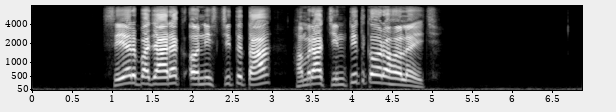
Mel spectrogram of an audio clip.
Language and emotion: Maithili, angry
